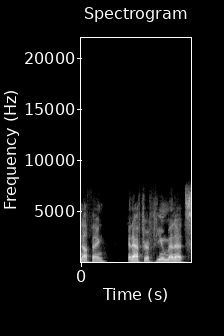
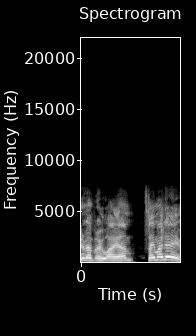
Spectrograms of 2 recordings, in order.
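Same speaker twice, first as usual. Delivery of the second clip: very high, shrill, loud, demanding shout; 10 semitones higher, 7 dB louder than usual. Wrestling another character in the mud, yelling in character. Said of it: "as I'm throwing him into the mud".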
